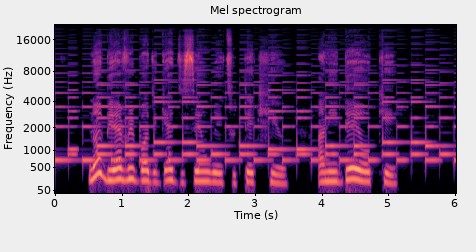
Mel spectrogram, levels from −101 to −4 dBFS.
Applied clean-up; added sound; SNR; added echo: classical method spectral subtraction.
